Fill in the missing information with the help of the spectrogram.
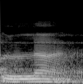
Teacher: तो पार्श्विक जो व्यंजन है वो कौन सा, ल। अगर ल को उच्चारण करते हैं ल को, तो हमारे जो साइडों से, हमारे बगलों से जो है वायु वो निकलती है, तो इसलिए इसको पार्श्विक व्यंजन की श्रेणी में रखा है।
